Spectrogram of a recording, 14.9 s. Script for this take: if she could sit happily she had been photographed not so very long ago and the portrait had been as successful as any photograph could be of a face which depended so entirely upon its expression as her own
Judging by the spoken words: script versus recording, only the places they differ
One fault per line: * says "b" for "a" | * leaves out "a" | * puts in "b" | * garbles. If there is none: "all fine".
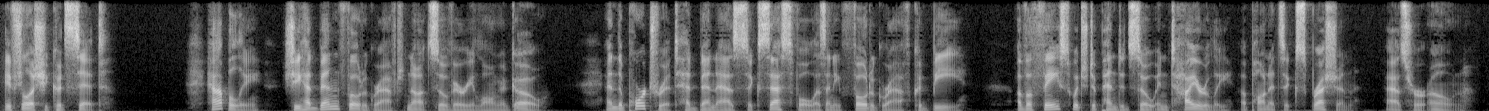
all fine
